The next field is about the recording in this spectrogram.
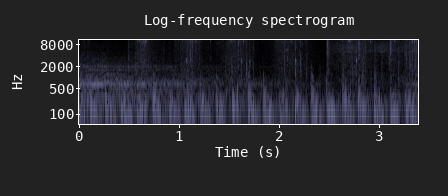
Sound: shoes clicking

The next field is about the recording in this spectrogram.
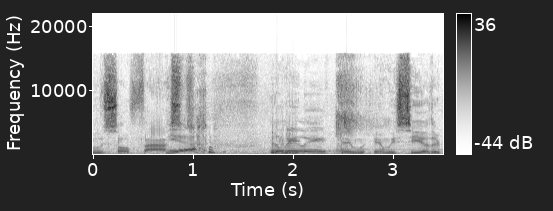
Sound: chuckles

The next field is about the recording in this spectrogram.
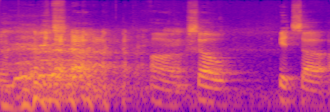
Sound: audience laughs

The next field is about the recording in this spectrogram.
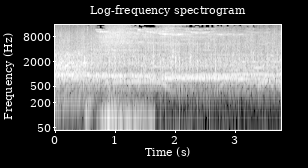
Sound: crowd cheers

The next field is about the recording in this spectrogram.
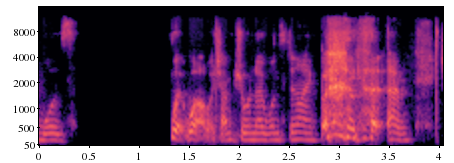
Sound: laughs

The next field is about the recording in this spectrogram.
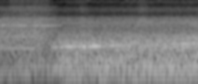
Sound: droning

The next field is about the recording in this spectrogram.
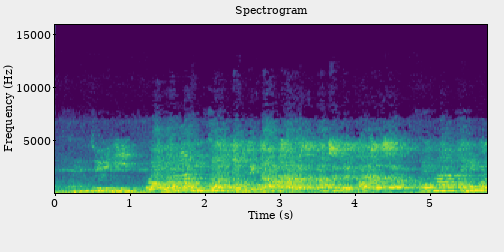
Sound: Cantonese

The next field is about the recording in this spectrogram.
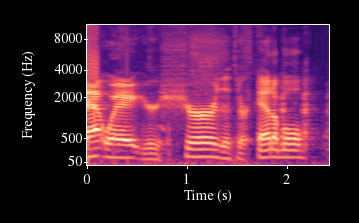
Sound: laughing

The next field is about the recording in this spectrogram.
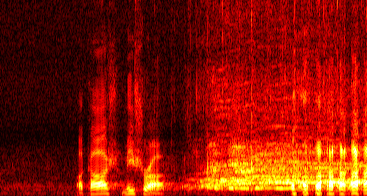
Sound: audience applauding; laughing

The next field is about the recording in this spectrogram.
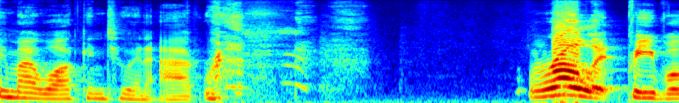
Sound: laughs

